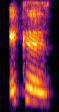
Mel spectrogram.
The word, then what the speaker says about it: Ichthyosaurus: This is How's this it is Ichthyosaurus, I think. Well, it's spelled ICKTHEUHSOAR. Oh, that's the pronunciation.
